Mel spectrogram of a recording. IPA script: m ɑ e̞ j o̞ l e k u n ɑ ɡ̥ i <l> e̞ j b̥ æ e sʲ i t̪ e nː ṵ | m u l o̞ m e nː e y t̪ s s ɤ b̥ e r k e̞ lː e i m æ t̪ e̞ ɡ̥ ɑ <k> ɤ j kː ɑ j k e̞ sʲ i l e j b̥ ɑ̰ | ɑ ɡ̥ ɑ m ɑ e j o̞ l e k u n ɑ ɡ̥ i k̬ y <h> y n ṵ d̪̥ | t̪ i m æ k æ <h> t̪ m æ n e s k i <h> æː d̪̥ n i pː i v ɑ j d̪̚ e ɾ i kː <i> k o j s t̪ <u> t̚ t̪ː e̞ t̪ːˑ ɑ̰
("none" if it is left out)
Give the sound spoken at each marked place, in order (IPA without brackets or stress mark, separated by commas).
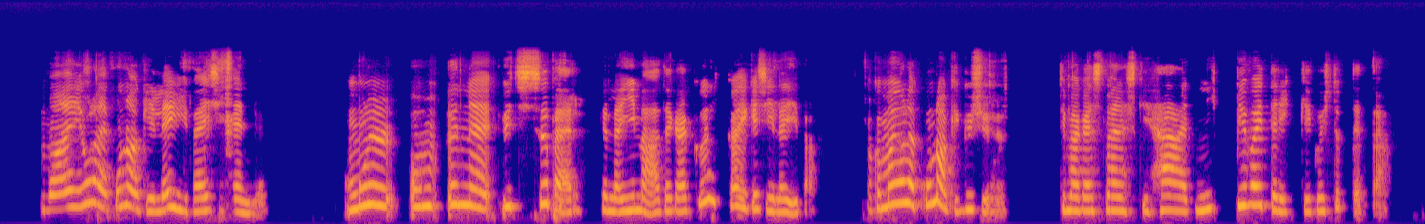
l, k, s, s, h, i, u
